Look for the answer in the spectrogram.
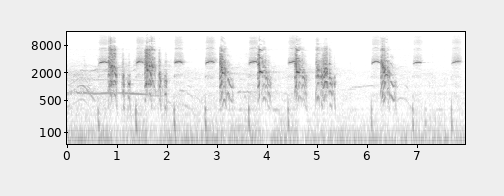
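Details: Grey francolin, locally called grey teetar: loud, harsh, repeated calls in bursts of rising strokes, roughly one every second, with some faint sharp whistles between.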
